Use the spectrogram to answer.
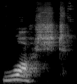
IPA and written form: wɒʃt (washed)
